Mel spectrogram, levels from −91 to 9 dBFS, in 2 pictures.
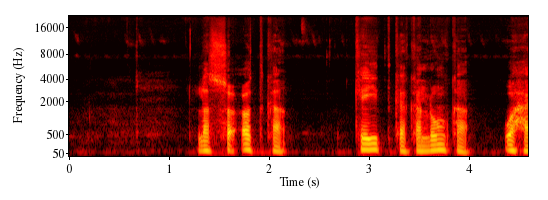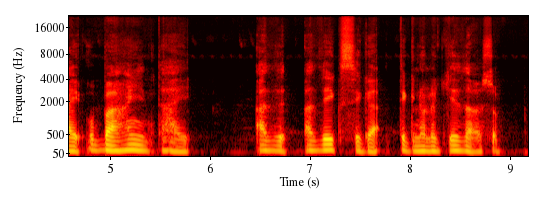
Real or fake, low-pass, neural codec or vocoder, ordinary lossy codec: fake; none; vocoder, 44.1 kHz, 128 mel bands, Pupu-Vocoder; none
